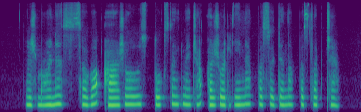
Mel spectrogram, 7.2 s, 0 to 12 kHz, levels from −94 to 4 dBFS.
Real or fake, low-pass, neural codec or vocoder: real; 10.8 kHz; none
